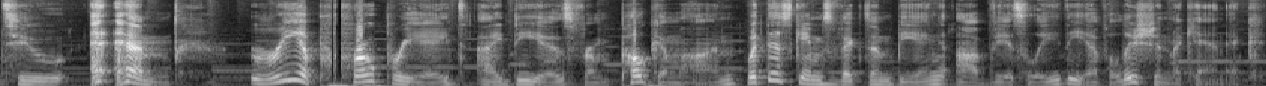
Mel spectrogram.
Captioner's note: cough cough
